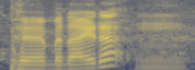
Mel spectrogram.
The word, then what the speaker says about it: Perminator: I think we started calling him the Perminator. Rhymes with the Terminator.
